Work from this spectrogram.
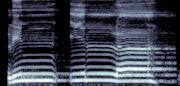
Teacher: Idhar halq dibaca jelas tanpa mendengung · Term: idhar halqi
